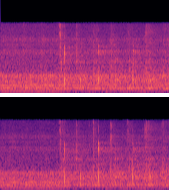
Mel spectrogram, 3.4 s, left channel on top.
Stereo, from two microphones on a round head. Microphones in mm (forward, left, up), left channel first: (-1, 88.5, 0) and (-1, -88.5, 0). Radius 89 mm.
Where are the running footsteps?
20° left (ahead or behind), 1.0 m; by 3.3 s 70° right (ahead or behind), 3 m.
